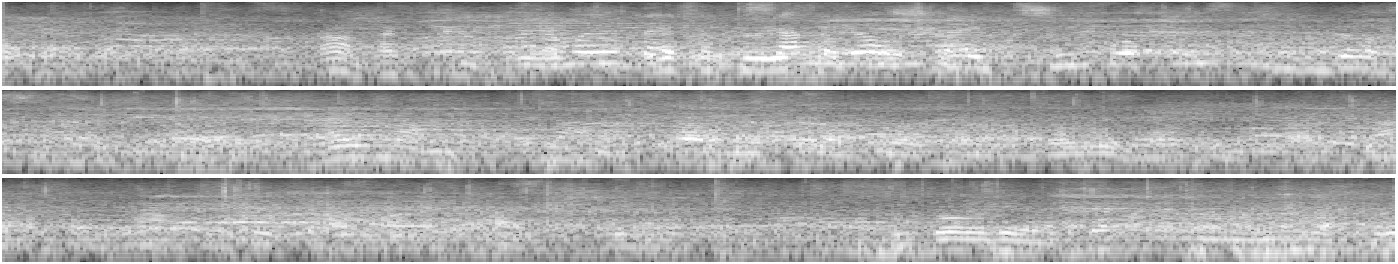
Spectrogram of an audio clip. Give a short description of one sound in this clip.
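Young people chatter and murmur at a distance in a large echoing hall.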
